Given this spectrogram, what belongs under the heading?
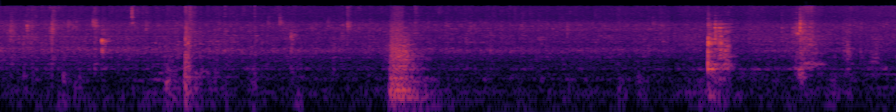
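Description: Salted potato french fries are stirred while frying in a pan. Soft sizzling runs underneath, and several distinct scraping and stirring clatters come up close at irregular intervals, with no voices.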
